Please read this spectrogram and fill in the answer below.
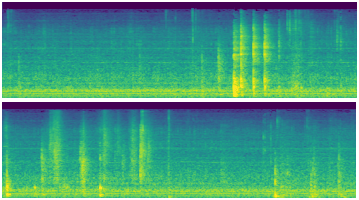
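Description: A metal spoon clinking and scraping against a metal baking pan while spreading mayonnaise on bread, a run of short knocks from about three and a half to seven and a half seconds in and one more near the end, over a steady low hum.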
